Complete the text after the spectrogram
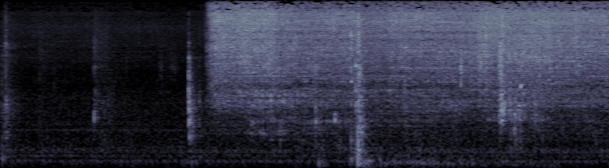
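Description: Objects knock softly against a counter.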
